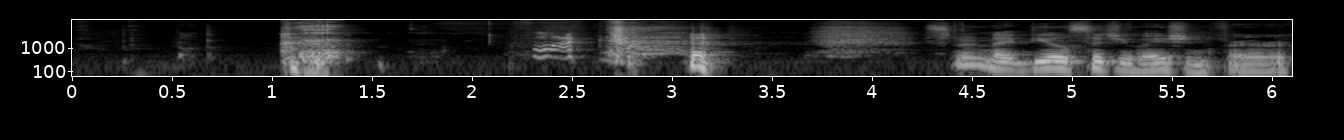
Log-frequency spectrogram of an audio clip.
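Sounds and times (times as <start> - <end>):
hiccups: 1.0 - 1.6
speech: 3.1 - 3.4, 4.4 - 6.0.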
